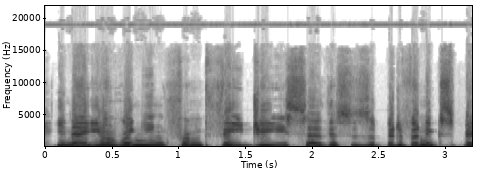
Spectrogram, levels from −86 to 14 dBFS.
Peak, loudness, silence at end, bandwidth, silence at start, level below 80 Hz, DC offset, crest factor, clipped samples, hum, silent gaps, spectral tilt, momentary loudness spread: 0 dBFS; -7 LUFS; 0 s; over 20 kHz; 0 s; -34 dBFS; under 0.1%; 6 dB; 2%; none; none; -4 dB/octave; 5 LU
